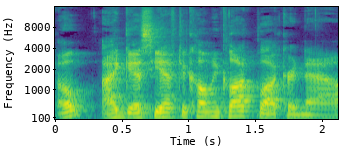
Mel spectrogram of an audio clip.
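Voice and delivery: ordinary delivery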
